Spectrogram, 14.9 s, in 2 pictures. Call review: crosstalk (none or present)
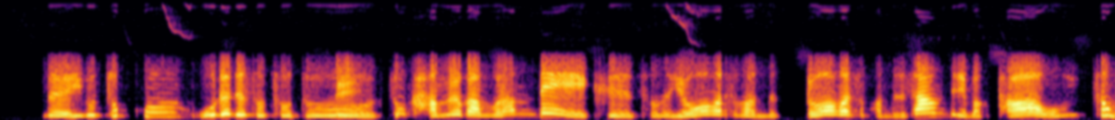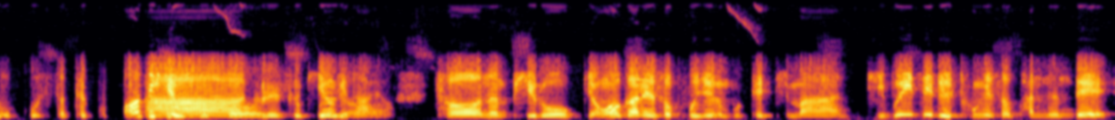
present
